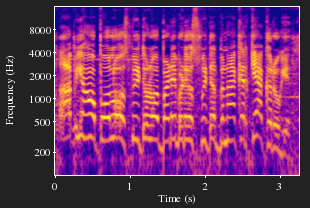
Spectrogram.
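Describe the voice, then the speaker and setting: A young protest spokesman, standing at an outdoor tent by a busy road with a crowd and traffic around him, urgently pleads with a reporter and repeats lines for emphasis. He speaks quickly in an extremely high, gravelly voice.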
